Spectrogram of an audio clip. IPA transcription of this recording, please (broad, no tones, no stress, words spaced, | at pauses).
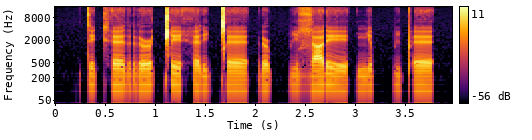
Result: tekʰɛ rə˞ ǁe hɛɾiǀɛ | ɾə˞pːiɮa ɾe | ɲɛpːipʼɛ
